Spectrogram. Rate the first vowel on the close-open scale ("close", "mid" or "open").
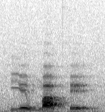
mid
